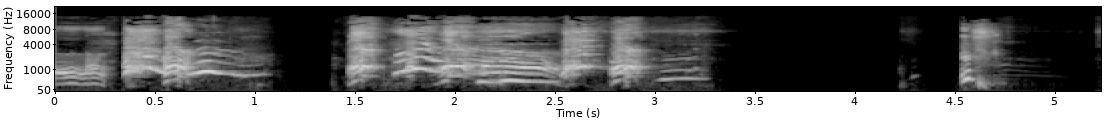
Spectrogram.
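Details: Several female Pomeranians in a howling frenzy, set off by their owner's howling: wavering, yelping howls in two long bursts, then a single short yip after a pause.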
